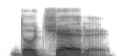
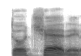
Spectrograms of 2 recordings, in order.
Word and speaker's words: docere: Latin so the the that e is accented so all of the Roman Latin speakers would know it's a second conjugation verb because of how it's said so they wouldn't need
